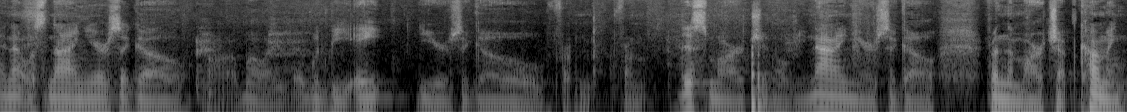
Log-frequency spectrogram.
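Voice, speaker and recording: At a moderate pace, the voice has a dark, mellow tone, fairly even intonation and big swings in loudness. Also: man, very deep, low pitch for a man. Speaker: city administrator. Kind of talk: council meeting report. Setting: city council meeting. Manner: hesitant, many fillers. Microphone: muffled, too close to mic.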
